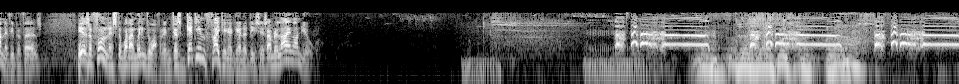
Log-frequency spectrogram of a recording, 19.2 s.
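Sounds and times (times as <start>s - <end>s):
speech: 0.0s - 6.4s, 14.6s - 17.2s
low rumbling growl: 11.6s - 13.2s, 13.8s - 17.5s
rooster crowing alarm: 12.3s - 19.1s.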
